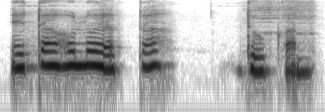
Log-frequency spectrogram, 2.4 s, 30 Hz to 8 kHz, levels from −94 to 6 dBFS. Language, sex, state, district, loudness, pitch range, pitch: Bengali, female, West Bengal, Cooch Behar, -12 LUFS, 240-305 Hz, 270 Hz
